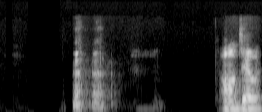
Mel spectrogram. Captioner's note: laughs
